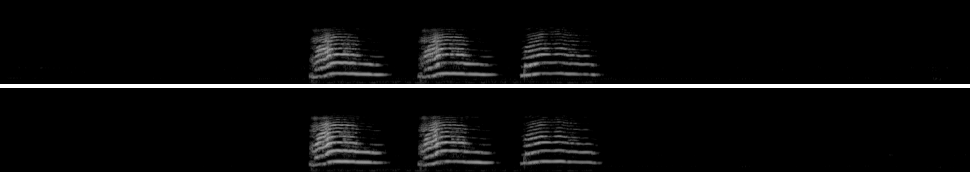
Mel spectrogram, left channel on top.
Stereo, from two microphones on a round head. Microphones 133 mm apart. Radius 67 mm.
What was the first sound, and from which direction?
A cat meowing, 65° right (ahead or behind).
